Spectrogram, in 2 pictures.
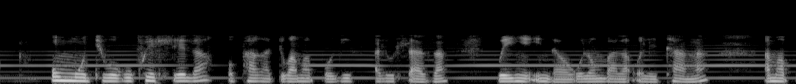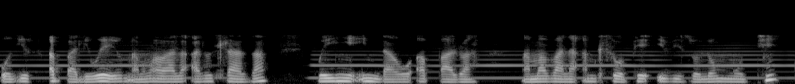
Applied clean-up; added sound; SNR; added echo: none; Wind instrument, woodwind instrument; 16 dB; none.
